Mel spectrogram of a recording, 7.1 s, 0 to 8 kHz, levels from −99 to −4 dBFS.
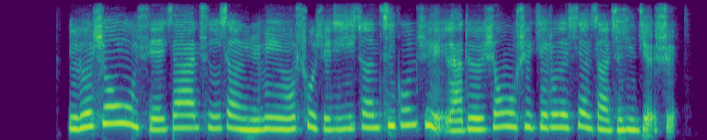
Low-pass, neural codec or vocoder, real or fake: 7.2 kHz; codec, 44.1 kHz, 1.7 kbps, Pupu-Codec; fake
